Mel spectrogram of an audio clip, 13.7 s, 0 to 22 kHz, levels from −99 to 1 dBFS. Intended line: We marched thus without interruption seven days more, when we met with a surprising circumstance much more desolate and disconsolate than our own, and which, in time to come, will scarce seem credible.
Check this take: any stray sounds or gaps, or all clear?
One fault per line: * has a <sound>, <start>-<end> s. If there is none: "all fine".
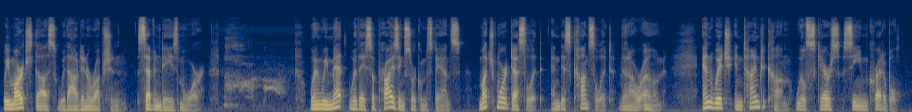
* has a laugh, 3.3-4.4 s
